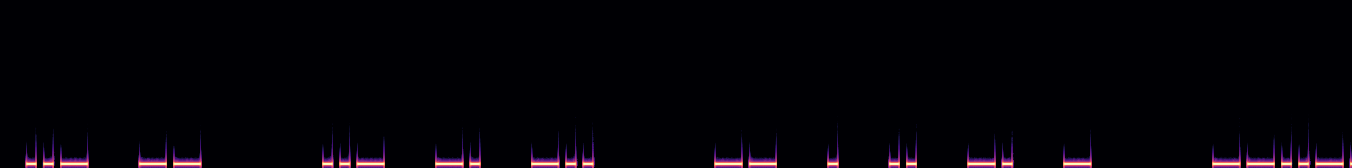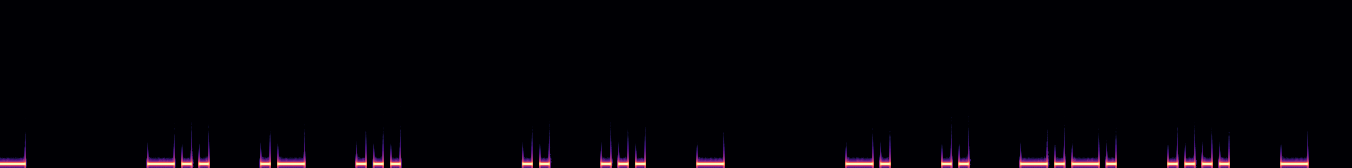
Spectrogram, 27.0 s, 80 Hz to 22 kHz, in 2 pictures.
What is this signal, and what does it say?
Morse code, heard as a keyed tone, about 14 wpm, spaced as for 10 wpm, 680 Hz. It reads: UM UND MEINT, DAS IST NICHT
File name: Witz-09-September-2025-50-F70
